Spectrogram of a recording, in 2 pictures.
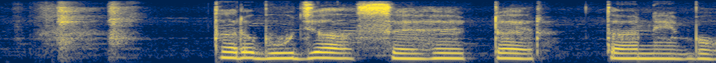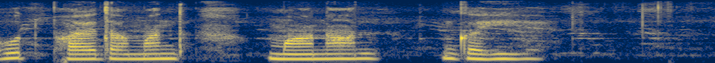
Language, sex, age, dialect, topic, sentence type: Magahi, female, 25-30, Northeastern/Surjapuri, agriculture, statement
